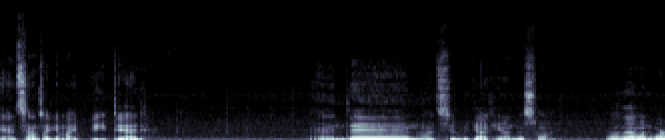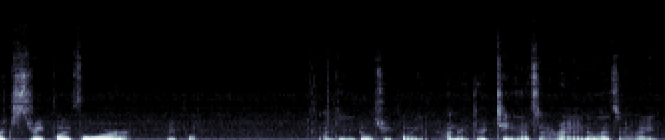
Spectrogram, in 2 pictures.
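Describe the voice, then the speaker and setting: Speaking a little slowly with long pauses, this man has a low, warm, animated voice. As a hobbyist video host demonstrating a radio repair, he thinks aloud in a casual, tentative way and repeats himself often, with background noise clearly audible.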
